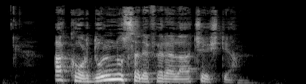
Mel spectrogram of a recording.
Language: Romanian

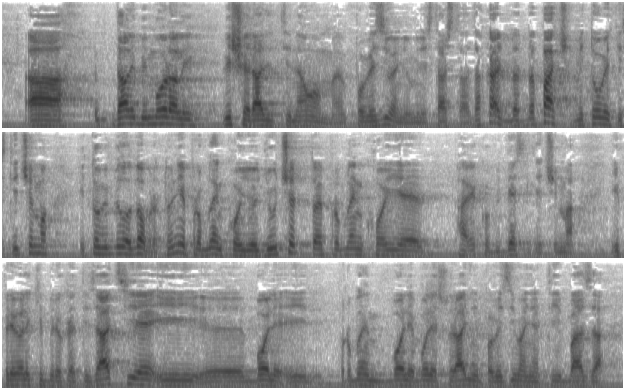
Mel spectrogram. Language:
Croatian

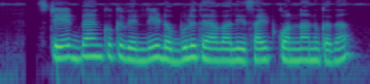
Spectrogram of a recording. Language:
Telugu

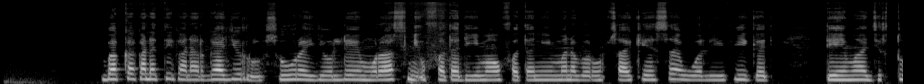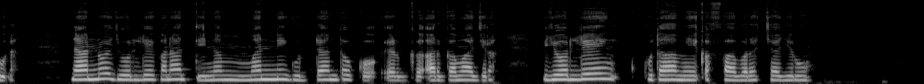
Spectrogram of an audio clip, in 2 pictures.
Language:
Oromo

